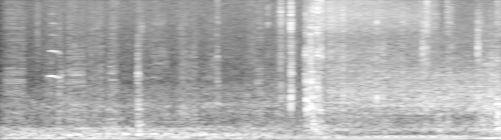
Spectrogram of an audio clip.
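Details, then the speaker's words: Audi TT power window: steady motor whir as the glass travels, with a couple of faint seagull-like squeaks; the window works normally. "a window works wonders as well sounds like a seagull sounds like about Blackpool"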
